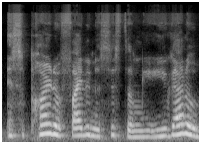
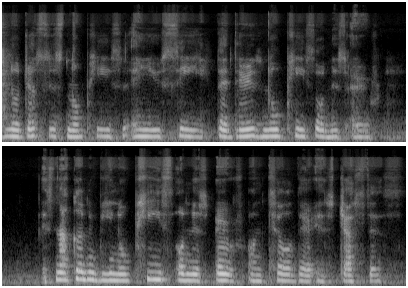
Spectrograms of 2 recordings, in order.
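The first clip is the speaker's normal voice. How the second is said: whispering; 9 dB quieter than usual. Real, not acted. Keeps whispering, mattress move.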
